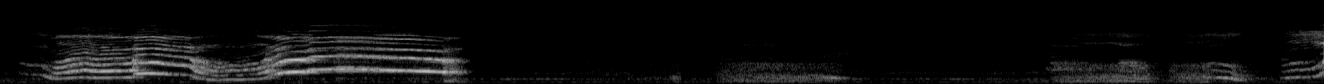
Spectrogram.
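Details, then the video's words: A lone Basenji howls indoors after its owner goes out: a long undulating, yodelling howl swooping up and down for four seconds, then quiet whines and breathy sounds, and a fresh howl beginning. "When Master is gone howling basenji"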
